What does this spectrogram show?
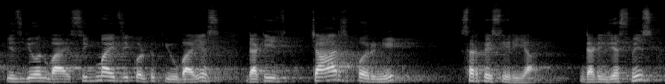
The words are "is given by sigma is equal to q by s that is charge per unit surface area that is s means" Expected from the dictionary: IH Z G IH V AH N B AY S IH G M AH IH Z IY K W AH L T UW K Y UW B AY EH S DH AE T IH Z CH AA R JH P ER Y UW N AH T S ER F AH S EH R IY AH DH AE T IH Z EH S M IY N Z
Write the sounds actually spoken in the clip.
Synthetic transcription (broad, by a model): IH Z G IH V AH N B AY S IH G M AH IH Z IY K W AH L T UW K Y UW B AY EH S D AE T IH Z CH AA R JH P ER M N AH T S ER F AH S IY R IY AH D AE T IH Z EH S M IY N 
